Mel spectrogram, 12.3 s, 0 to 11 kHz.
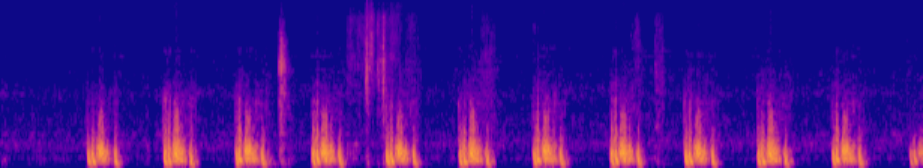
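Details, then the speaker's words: Mild, non-calcified aortic stenosis at about 61 beats a minute: first sound, ejection click, and a systolic ejection murmur peaking very early in systole, with the second sound still audible. "Here we have first sound and click, first sound and click, ejection murmur. You can appreciate that the maximum of the ejection murmur is very early in systole, so it means that the stenosis is not severe."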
